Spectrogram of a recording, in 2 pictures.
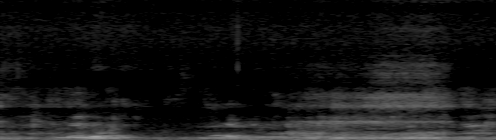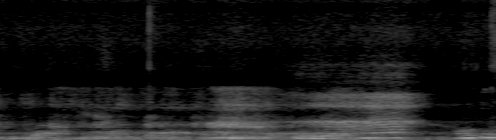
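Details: Adult father snoring while asleep, filmed by his wife or daughter because he did not believe he snores: soft, rough snoring sounds on breathing in, with faint talk in the background.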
